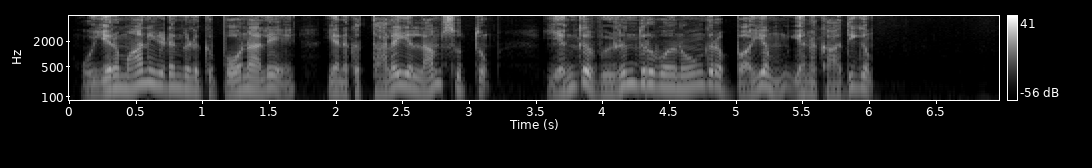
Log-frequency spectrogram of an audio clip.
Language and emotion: Tamil, fearful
